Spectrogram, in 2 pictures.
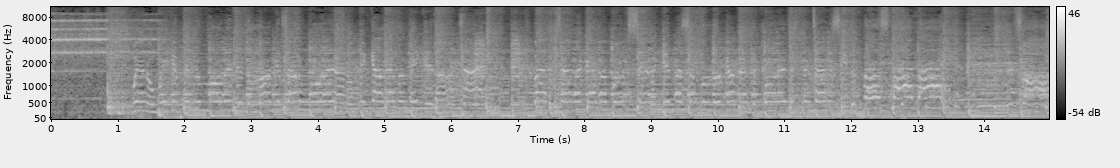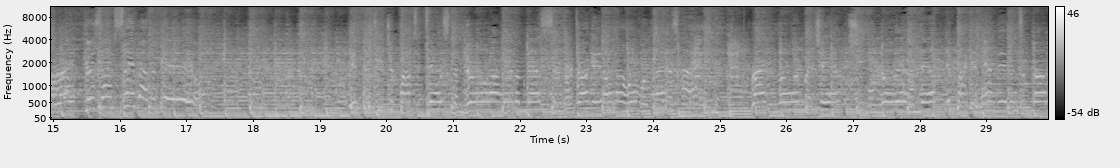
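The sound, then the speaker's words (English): The upbeat theme song of a Saturday-morning TV sitcom plays loudly and continuously, with a driving band and steady beat filling the whole stretch and no one talking over it. “to top that by a little-known show on Saturday mornings called "Saved by the Bell,"”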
